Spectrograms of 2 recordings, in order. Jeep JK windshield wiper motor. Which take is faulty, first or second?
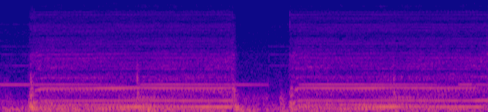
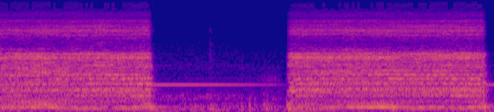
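second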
